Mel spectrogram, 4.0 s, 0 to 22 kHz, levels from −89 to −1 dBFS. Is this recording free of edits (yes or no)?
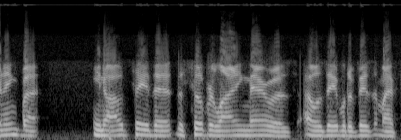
yes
